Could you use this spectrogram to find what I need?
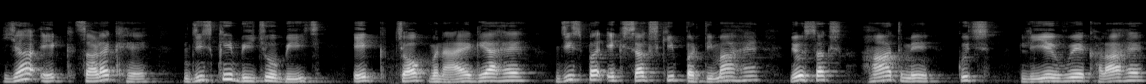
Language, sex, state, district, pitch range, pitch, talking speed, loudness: Hindi, male, Bihar, Gopalganj, 145-190 Hz, 165 Hz, 135 wpm, -16 LUFS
